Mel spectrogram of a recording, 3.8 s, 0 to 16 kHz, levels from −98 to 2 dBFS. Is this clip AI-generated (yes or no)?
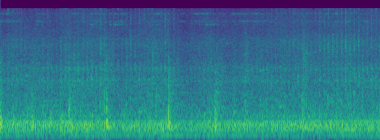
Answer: no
